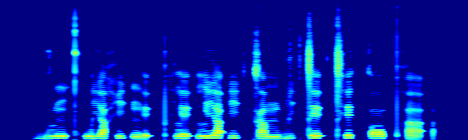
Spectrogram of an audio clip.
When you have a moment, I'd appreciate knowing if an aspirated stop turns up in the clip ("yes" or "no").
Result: yes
